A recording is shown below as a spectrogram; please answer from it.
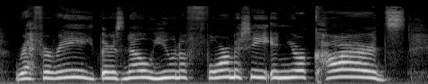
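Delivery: very high plummy shriek, "cards" stretched out. At a football match, the speaker imitates their mom screaming at the referee: imitating mom's posh scream. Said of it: "my mom just screams out ... in her absolute poshest voice".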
